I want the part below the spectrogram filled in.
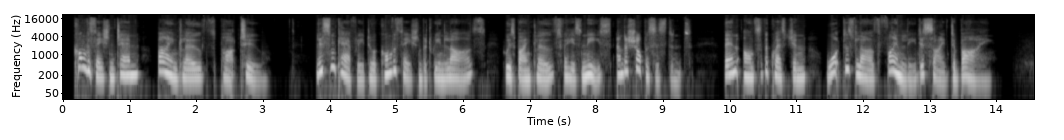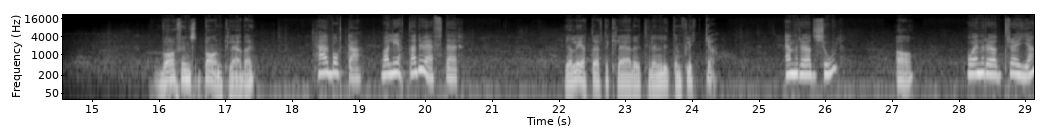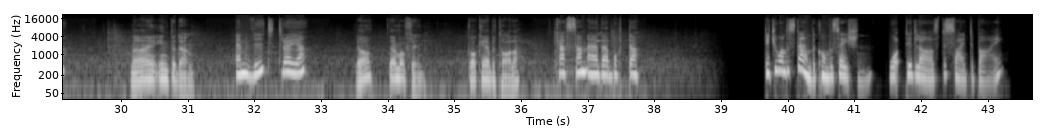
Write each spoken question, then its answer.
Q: What did Lars decide to buy?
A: Lars decided to buy a red skirt and a white top.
